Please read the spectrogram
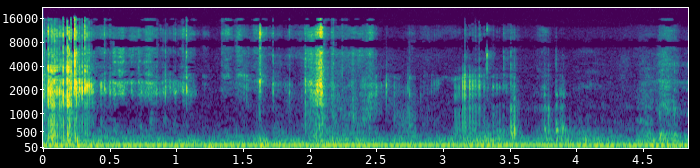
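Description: Light plastic clicks and scrapes as clear plastic caps are pressed down over the seed pods of an AeroGarden hydroponic unit, with a brief rustle at the start and a sharper click about two seconds in. A faint steady low hum runs underneath.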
